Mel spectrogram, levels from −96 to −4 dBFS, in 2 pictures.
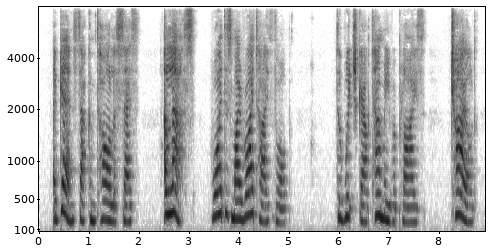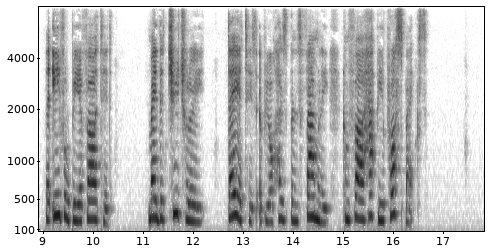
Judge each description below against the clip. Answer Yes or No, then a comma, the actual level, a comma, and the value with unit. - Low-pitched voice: No, high, 235 Hz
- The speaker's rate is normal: No, slow, 100 wpm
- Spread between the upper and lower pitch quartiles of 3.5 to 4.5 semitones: Yes, average, 4.2 semitones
